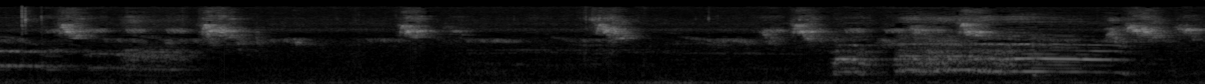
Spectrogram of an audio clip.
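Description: A rooster crowing, one crow trailing off about a second in and a second long crow starting about four seconds in, with small birds chirping about once a second throughout.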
